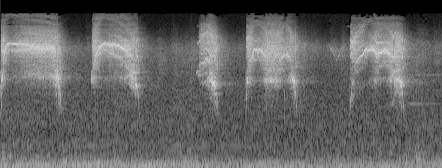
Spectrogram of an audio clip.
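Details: Shrill crying from monkey Sean, hurt by Jane's hard hits and bites in a park: five piercing high screams, each under a second, separated by short gaps, several dropping in pitch at the end.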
